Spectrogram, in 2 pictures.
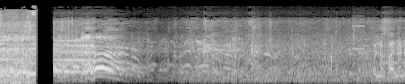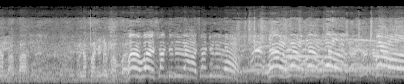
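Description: A man speaks loudly through a microphone and loudspeaker.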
